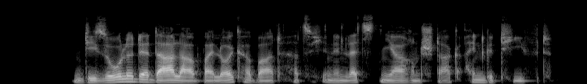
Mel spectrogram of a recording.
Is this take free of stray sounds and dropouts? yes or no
yes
